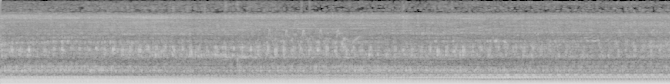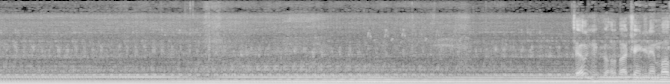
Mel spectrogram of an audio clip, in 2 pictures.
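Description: A car engine with a modified aftermarket muffler exhaust idles with a deep, steady rumble, swelling briefly into revs, loud and close, with someone talking over it at times.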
